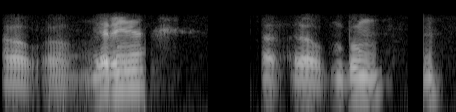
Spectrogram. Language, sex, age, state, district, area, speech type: Bodo, male, 18-30, Assam, Kokrajhar, urban, conversation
